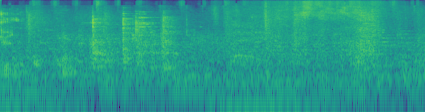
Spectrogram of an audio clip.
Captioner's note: metal clanking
